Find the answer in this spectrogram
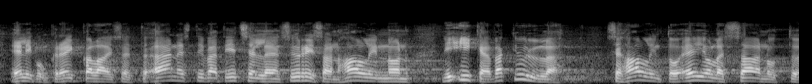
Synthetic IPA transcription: elikuŋkreikːɑlɑiset̪æːnest̪iʋæt̪it̪selːeːnsyrisɑnhɑlːinːon | niʔikæʋækylːæ̰ | sehɑlːint̪oeiolessɑːnut̪

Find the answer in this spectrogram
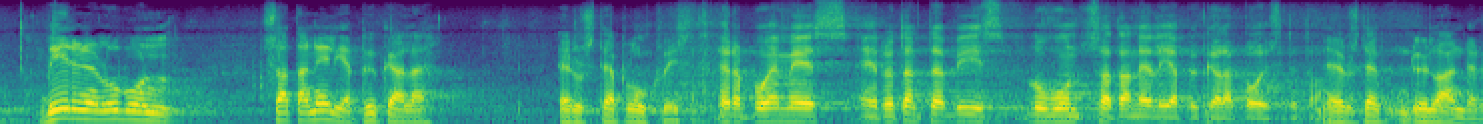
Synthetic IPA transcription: ʋiːɾeneluʋun | sɑt̪ɑneljæpykælæ | eɾust̪ɑjɑpluŋkʋḭst̪herːɑpuhemːieseierut̪ːɑnt̪ːæʋʋiːsluʋunsɑt̪ɑneljæpykælæpoist̪et̪ɑ̰eɾust̪ɑjɑnylɑndḛr

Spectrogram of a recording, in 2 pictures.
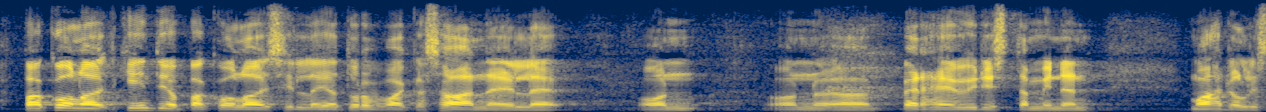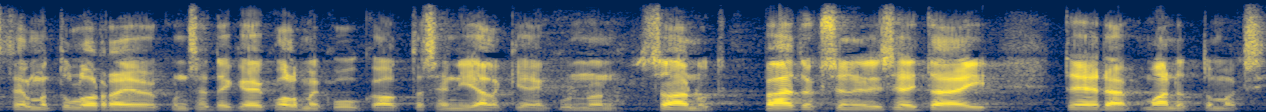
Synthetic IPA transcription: pɑkolɑikiːnt̪iøpɑkolɑisilːejɑt̪urʋɑpɑikːɑsɑːnˑeilːe | on | o̰nperheːyhdist̪æminen | mɑhdolːist̪elmɑt̪ulorɑjojɑkunset̪ekeːkolmekuːkɑut̪ːɑsenjælkeːŋkunːonsɑːnut̪pæːt̪økseneliseit̪æei | t̪ehdæmɑinot̪ːomɑks

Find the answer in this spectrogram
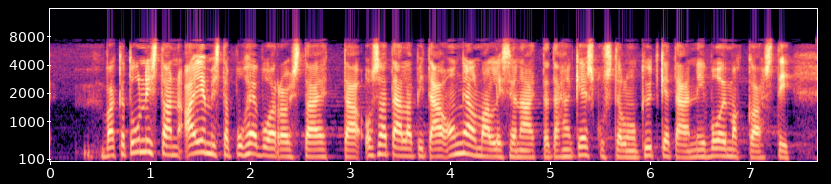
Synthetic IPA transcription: ʋɑikːɑt̪unːist̪ɑnɑjemːist̪ɑpuheʋːuoɾo̞ist̪ɑet̪ːæʔo̞sɑt̪æːlːæpit̪æːo̞ŋːelmɑlːisenɑet̪ːæt̪æɦæŋkeskust̪eluːŋkyt̪ket̪æːnniːʋʋo̞imɑkːɑːst̪i

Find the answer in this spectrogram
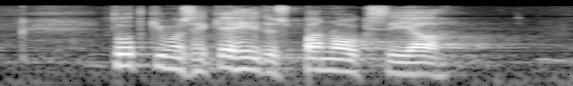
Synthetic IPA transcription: t̪ut̪kimusjɑkeɦhit̪yspɑnoksijɑ

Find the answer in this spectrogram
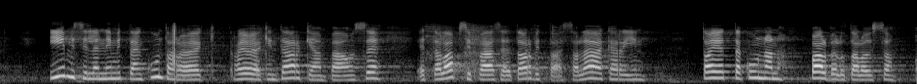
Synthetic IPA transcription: ihmisilːenːimit̪ːæjŋkunt̪ɑrɑjo̞jɑk̟int̪ærk̟eæmpæːo̞nse̞ʔe̞t̪ːælɑpsipæːse̞ːt̪ɑrʋit̪ːɑjsːɑlæːkæɾiːn | t̪ɑje̞t̪ːækunːɑnpɑlʋe̞lut̪ɑlo̞jsːɑ

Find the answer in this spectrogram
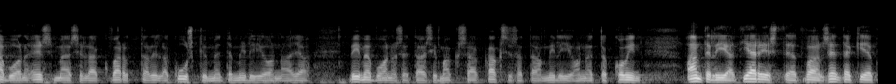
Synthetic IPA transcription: æʋuonɑensimæˑiselːækʋɑrt̪ːɑlilːˑɑkuːskymːent̪æmiljoːnɑːjɑʋiːmeʋuonːɑset̪ɑˑisimɑksɑːkkɑksisɑt̪ɑːmiljoːnɑet̪ːækkoʋin | ɑnt̪eliɑt̪jærjest̪ææt̪ʋɑːnsent̪ækiɑ

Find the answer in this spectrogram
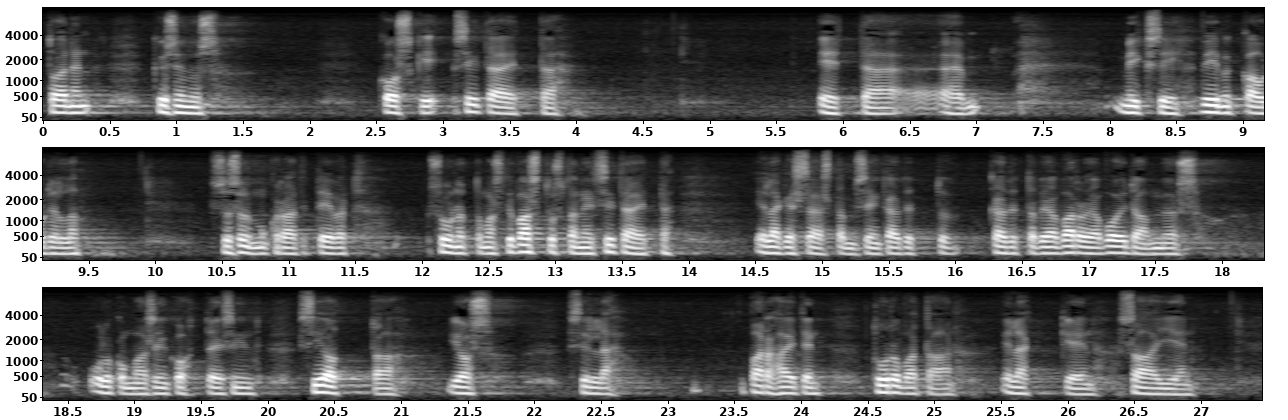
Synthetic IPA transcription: t̪oinenkysymys | koskisit̪æet̪ːæ | et̪ːæ | miksiʋiːmekːɑudelːɑ | sosiɑldemokrɑːt̪it̪eiʋæt̪ | suːnːɑt̪ːomɑst̪iʋɑst̪ust̪ɑneːt̪sit̪æet̪ːæ | elækesːæːst̪æmiseːŋkæyt̪et̪ːkæyt̪et̪ːæʋiæʋɑrojɑʋoidɑːmmyøs | ulkomɑːsiːŋkoht̪ˑeːsiːnsiot̪ːɑːjossilːæ | pɑrhɑit̪ent̪urʋɑt̪ɑːnelækːeːnsɑːjien

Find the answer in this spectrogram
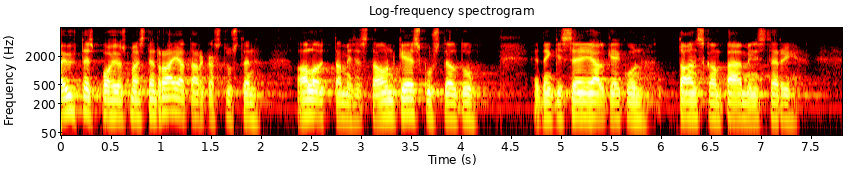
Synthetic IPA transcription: yht̪eispohjosmɑist̪enrɑjɑt̪ɑrkɑst̪ust̪en | ɑ̰lo̞it̪ːɑmisest̪ɑoŋkeskust̪elt̪u | et̪eŋkissejjælkeːkunt̪ɑnskɑmpæːminist̪eɾi

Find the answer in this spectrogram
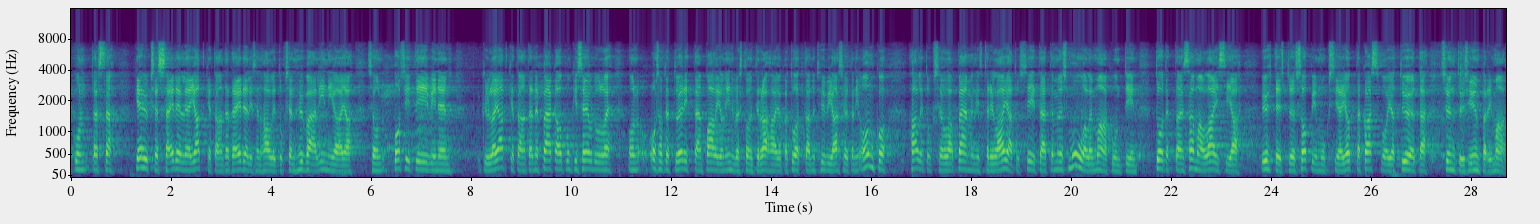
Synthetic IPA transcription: kunt̪æsːæ | kehyksesːæedelːeːjjɑt̪ket̪ɑːnt̪æt̪æedelːisenhɑlːit̪uksenhyʋæːlinjɑːjɑseonposit̪iːʋinen | kylːæjɑt̪ket̪ɑːnt̪ænːeppæːkɑupuŋkiseudulːeonosot̪et̪ːuerit̪ːæimpɑljoninʋest̪oint̪irɑhɑːjokɑt̪uot̪ːɑːnyt̪hyʋiæɑsioit̪ɑniʔoŋko | hɑlːit̪ukselːɑpæːmːinist̪erilːæɑjɑt̪ussiːt̪æet̪ːæmyøsmuːwɑlːemmɑːkunt̪iːn | t̪uot̪et̪ːɑːnsɑmɑlːɑisiɑ | yht̪eist̪yøsopimuksiɑjot̪ːɑkɑsʋoːjɑt̪yøt̪æ | synt̪yisiympærimɑː

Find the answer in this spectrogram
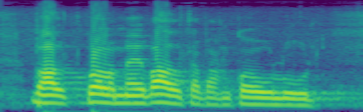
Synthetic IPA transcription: ʋɑlt̪kolmeːʋɑlt̪ɑʋɑŋkouluːn

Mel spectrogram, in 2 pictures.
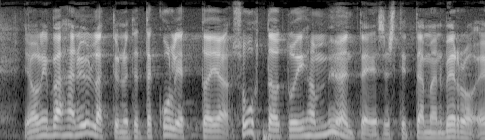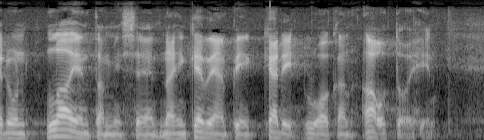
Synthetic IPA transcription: jɑoliʋʋæɦænylːæt̪ːynyt̪et̪ːækuljet̪ːɑːjɑsuht̪ɑut̪uiihɑmmyønt̪eisest̪it̪tæmænʋeroʔedunlɑːjent̪ɑmiseːnnæihiŋkeʋeæmpiːŋkædiluokɑnɑut̪o̰ihḭn

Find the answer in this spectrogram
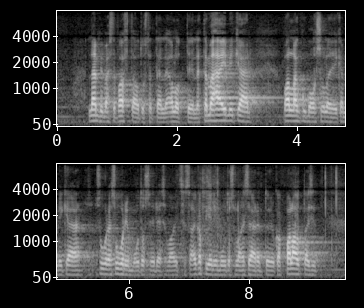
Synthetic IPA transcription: læmpimæst̪æpɑst̪ɑut̪ust̪ɑt̪ælːeɑlot̪ːeːlːet̪t̪ːæmæhæeimikæːnʋɑlːɑŋkumousoleeikæmikæːnsuːresuːrimuːt̪osedesʋɑːnit̪sesɑikɑpienimuːt̪oslɑinsæːɾænt̪øjokɑpɑlɑut̪ːɑisit̪

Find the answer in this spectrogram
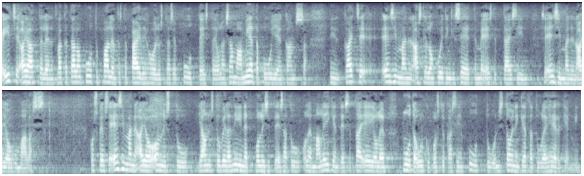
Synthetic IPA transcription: ɑit̪sḛʔɑjɑt̪ːelenet̪ʋɑikːɑt̪æːlompuhut̪ːuppɑljont̪æst̪æpæitehoiɾost̪ɑjɑsepuːt̪ːeist̪ɑjɑolensɑmɑmielt̪æpuhujeːŋkɑnsːɑ | ninkɑiksḛ | ensimːæinenʔɑ̰skeloŋkuit̪eŋkiseet̪ːæmḛʔest̪et̪ːæisiːnsḛʔensimːæinenʔɑ̰johumɑ̰lɑ̰sːɑ̥ | koskɑjossḛensimːæinḛʔɑ̰joo̰nːist̪uːjɑonːist̪uːʋielæniːnet̪polisit̪ḛisɑt̪uʔo̰lemɑːlliːkent̪eːsːæt̪ɑieiole | muːt̪ɑulkːopuolst̪jokɑsiːhempuːt̪ːuːniset̪oineŋkert̪ɑt̪uleːherkḛmːḭn

